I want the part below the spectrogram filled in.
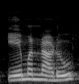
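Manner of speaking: plain reading voice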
